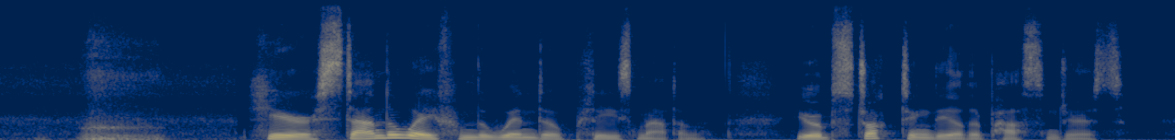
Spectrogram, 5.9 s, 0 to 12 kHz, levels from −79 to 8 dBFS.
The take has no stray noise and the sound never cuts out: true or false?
false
